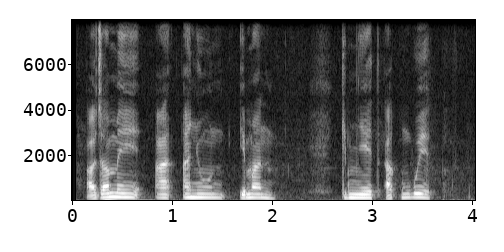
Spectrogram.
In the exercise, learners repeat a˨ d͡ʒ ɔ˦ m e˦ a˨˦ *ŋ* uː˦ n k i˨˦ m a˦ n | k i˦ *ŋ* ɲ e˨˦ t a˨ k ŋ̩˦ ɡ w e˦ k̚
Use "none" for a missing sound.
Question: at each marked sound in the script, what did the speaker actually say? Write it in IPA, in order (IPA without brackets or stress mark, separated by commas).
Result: ɲ, m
